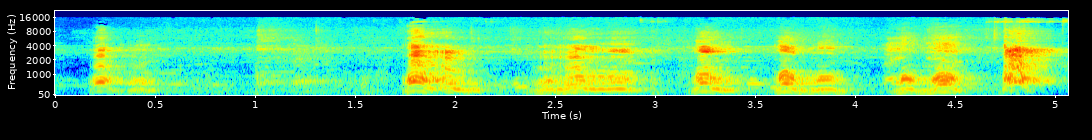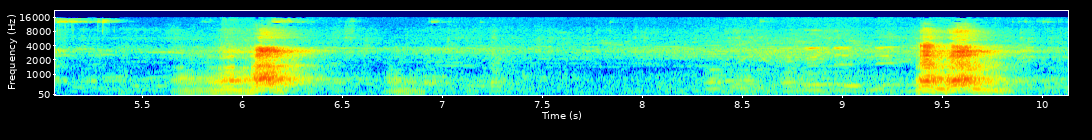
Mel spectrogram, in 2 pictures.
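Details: Japanese Shiba Inu giving short, sharp barks in separate bursts, a cluster of several quick barks in the middle and single loud barks near the end, with quiet gaps between and human voices mixed in.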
